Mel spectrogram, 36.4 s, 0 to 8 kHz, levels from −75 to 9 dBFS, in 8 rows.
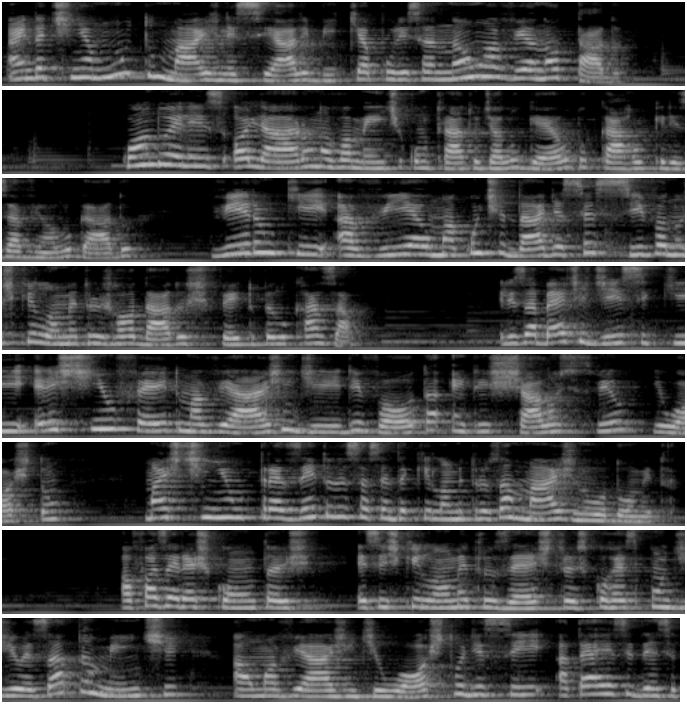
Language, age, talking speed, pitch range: Portuguese, 20-39, 130 wpm, 220-280 Hz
